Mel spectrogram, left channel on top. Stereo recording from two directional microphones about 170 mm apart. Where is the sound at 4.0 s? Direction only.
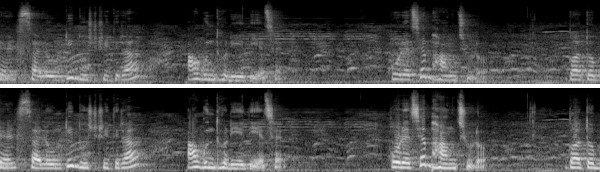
40° right (ahead or behind).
